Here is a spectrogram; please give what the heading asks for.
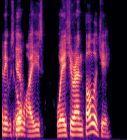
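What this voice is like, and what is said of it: Strange accent, Paul Whitehouse impression. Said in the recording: “Always in a really strange accent ... was that a Paul Whitehouse?”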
